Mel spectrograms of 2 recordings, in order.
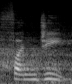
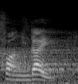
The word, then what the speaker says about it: fungi: So here in this Mycota, kingdom Mycota, this is commonly called as kingdom fungi or fungi or fungi. Pronunciation change ಆಗ್ತಾ ಹೋಗುತ್ತೆ every time. You can able to answer fungi, fungi or maybe fungi, right?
